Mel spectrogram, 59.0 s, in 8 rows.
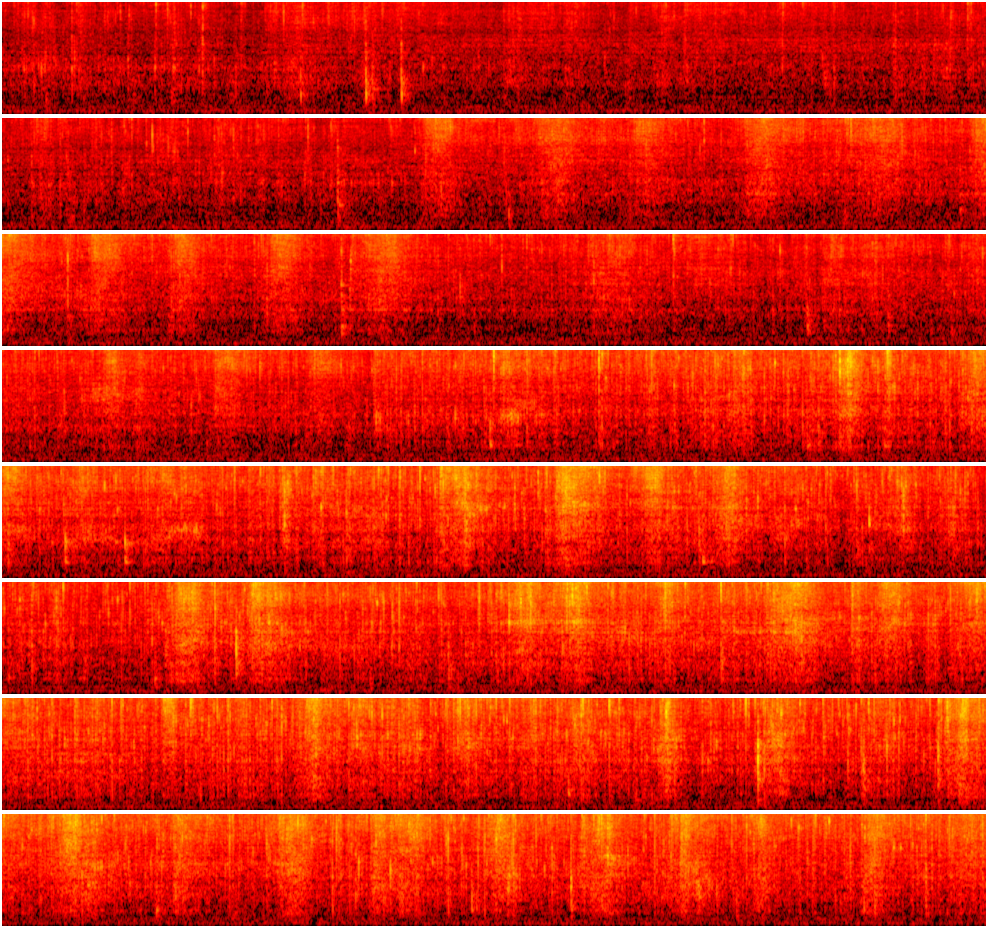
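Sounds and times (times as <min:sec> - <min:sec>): eel sizzling with pops: 0:00.0 - 0:59.0
spatula pushing food in pan: 0:00.1 - 0:59.0.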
